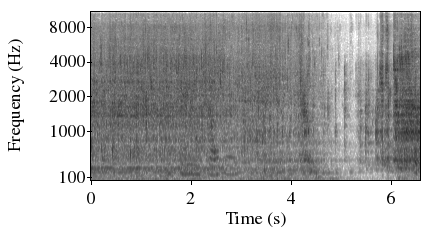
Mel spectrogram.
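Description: Water runs steadily from a leaking faucet, a continuous splashing rush that briefly thins and dips before surging back loud near the end.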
